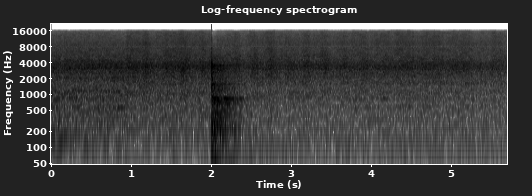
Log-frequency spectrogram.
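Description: Soy sauce hits cooked meat in a pan with a sharp splash, followed by a steady, quiet sizzle and hiss that continues alone.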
